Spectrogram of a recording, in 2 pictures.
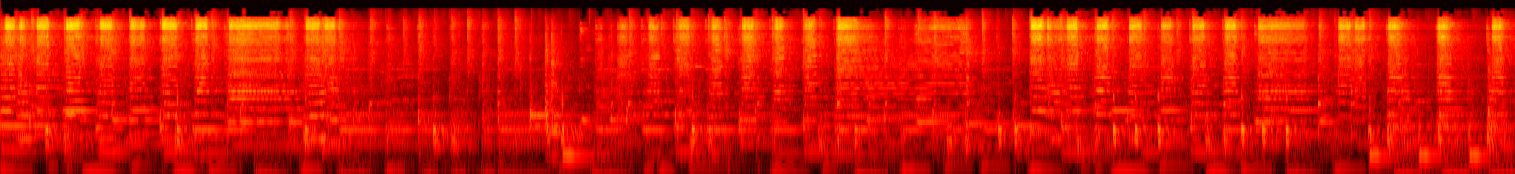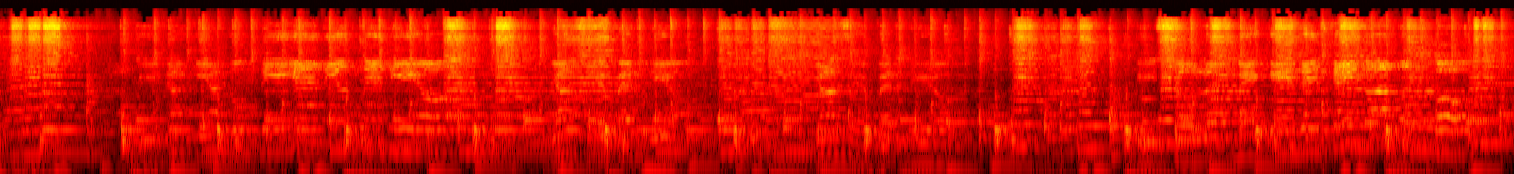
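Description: Live salsa orchestra playing: upright bass, congas, timbales, piano and trombones in a full band groove.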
